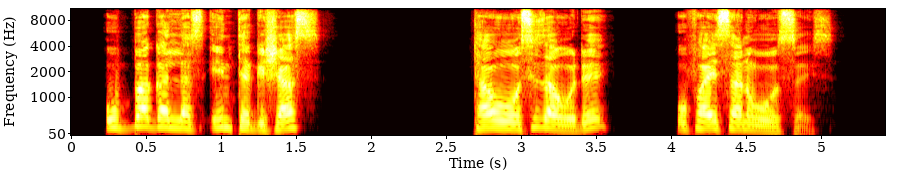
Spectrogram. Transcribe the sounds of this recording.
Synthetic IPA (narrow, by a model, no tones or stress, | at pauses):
ʔʊbːɐɡɐlːɐsɪnt̪ːɛɡɪʃːɐs | t̪ɐwo̞ːsːɪzɐwɔd̪ɛ | ʊfɐjsːɐnwo̞ːsːɐ̰js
